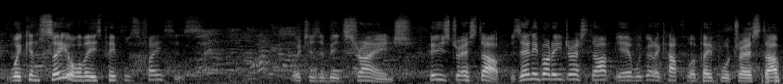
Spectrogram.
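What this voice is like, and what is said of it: Australian English accent. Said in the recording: “the Australian accent”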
